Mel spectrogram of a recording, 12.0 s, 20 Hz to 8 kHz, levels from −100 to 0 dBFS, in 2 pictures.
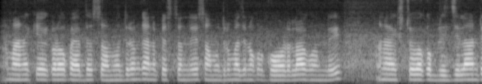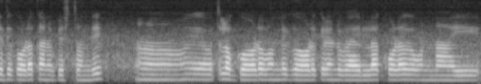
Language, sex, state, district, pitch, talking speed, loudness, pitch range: Telugu, female, Karnataka, Bellary, 180 Hz, 130 wpm, -18 LUFS, 175-185 Hz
